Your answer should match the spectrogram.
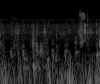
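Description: Faint low rumble with small irregular knocks from a small metal boat on a river: water against the hull and wind on the microphone.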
